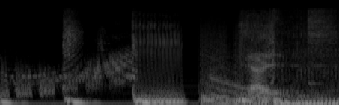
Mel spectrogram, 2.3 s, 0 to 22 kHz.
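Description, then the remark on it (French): A 56K dial-up modem dials and handshakes, filling the moment with warbling tones and harsh bursts of hissing static, loud, shifting rapidly over a couple of seconds. “Le son du modem 56K. Là, ça numérote.”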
